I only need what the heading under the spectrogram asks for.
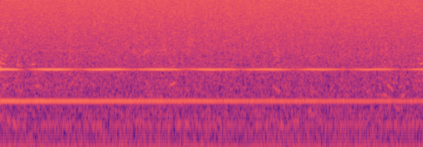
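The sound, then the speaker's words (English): A soft, sustained bell tone hums steadily throughout, two clear pitches ringing together without fading, like a singing bowl held in resonance over faint background hiss. “You know, you hear the bell.”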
